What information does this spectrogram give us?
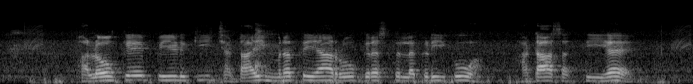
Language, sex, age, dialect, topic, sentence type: Hindi, male, 25-30, Kanauji Braj Bhasha, agriculture, statement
